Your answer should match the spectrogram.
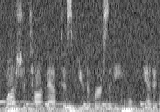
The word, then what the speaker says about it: Ouachita: How would you pronounce it? Ouachita. It's Ouachita Baptist University. Get it right. It's Ouachita, people. It's Ouachita. Washita.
